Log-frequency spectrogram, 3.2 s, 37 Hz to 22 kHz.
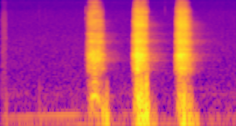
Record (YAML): exhalation_length: 3.2 s
exhalation_amplitude: 4473
exhalation_signal_mean_std_ratio: 0.36
survey_phase: beta (2021-08-13 to 2022-03-07)
age: 45-64
gender: Female
wearing_mask: 'No'
symptom_runny_or_blocked_nose: true
symptom_sore_throat: true
symptom_diarrhoea: true
symptom_fatigue: true
symptom_other: true
smoker_status: Never smoked
respiratory_condition_asthma: false
respiratory_condition_other: false
recruitment_source: Test and Trace
submission_delay: 2 days
covid_test_result: Positive
covid_test_method: RT-qPCR
covid_ct_value: 26.8
covid_ct_gene: ORF1ab gene
covid_ct_mean: 27.8
covid_viral_load: 750 copies/ml
covid_viral_load_category: Minimal viral load (< 10K copies/ml)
